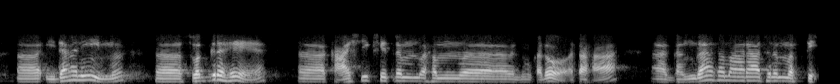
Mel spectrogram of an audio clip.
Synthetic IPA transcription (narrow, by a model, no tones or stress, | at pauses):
ʔid̪aːniːm | sʋɐɡɾɐɦeː | kaːʃiːkʂeːt̪ɾɐmɐɦɐm | kɐloːɐ̰t̪ɐɦɐ̆ | ɡɐŋɡaːsɐmaːɾaːd̪ʱɐnɐmːɐst̪i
